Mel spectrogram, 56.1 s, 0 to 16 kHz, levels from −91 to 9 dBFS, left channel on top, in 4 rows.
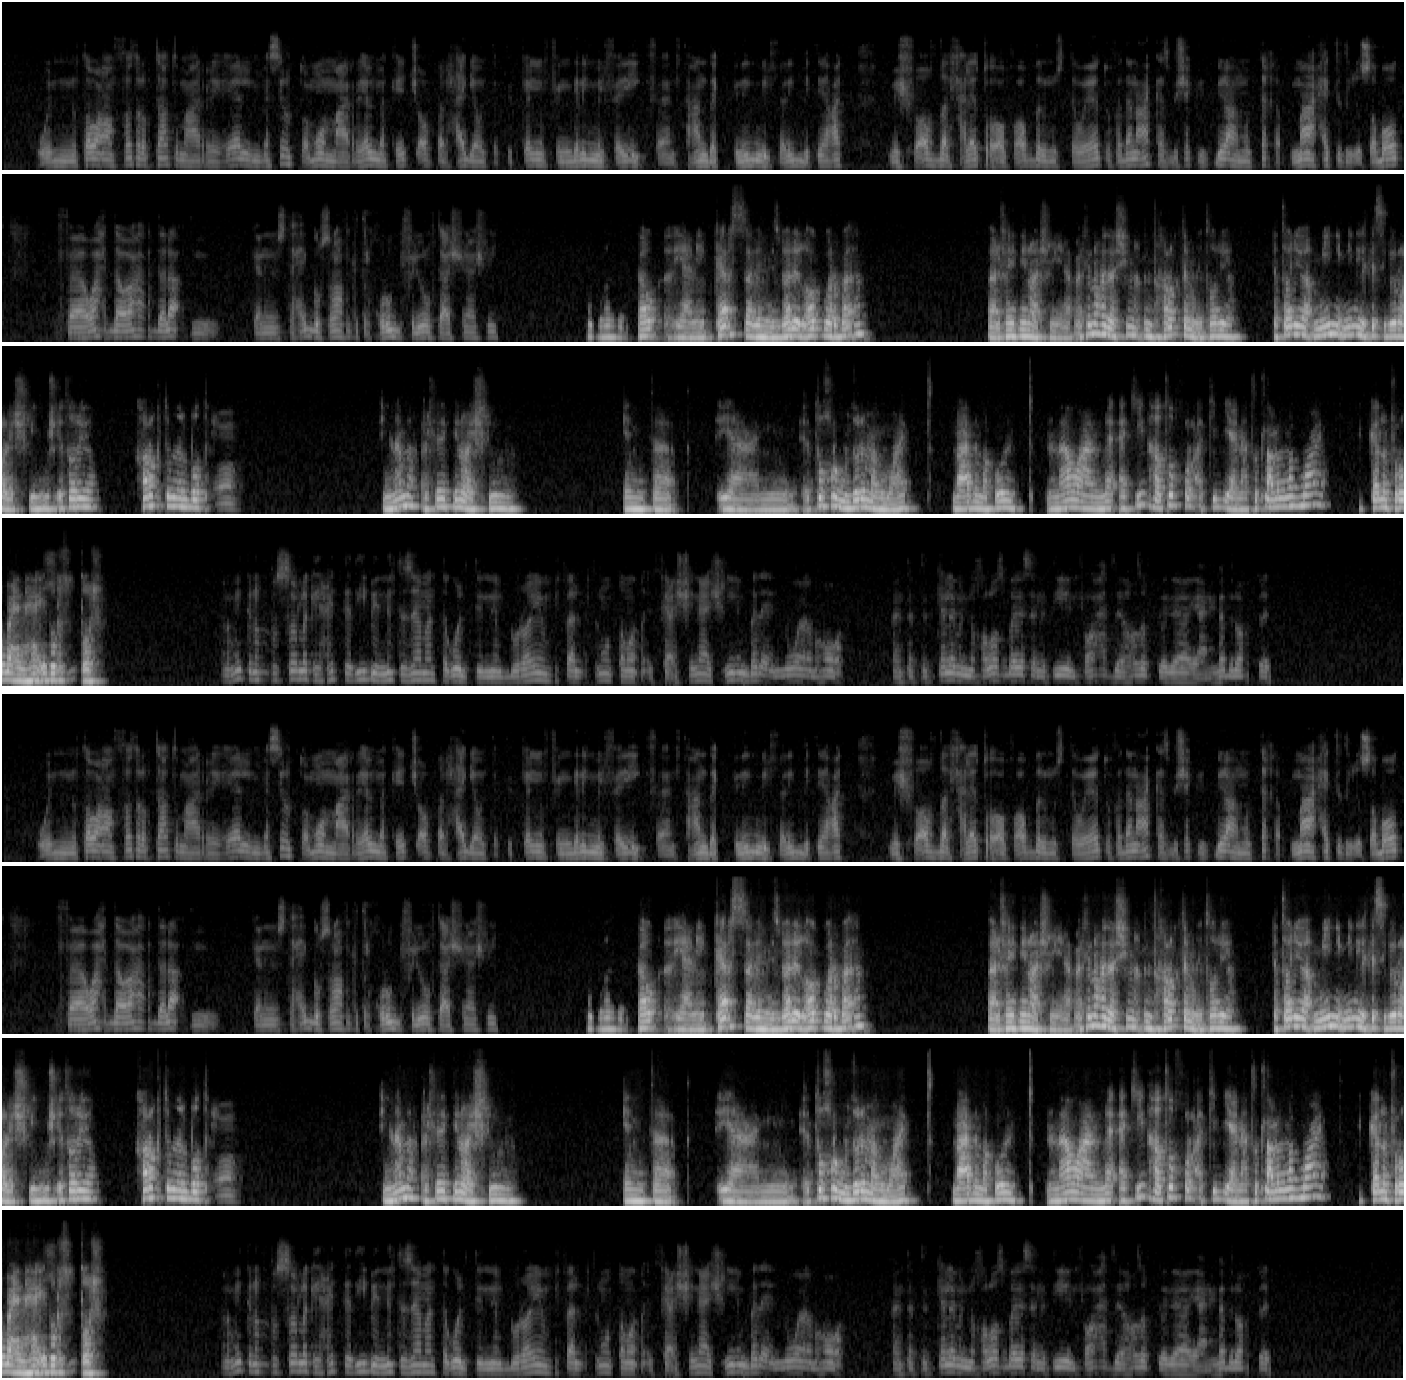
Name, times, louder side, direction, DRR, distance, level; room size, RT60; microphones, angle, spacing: voice 1, 0.4-4.9 5.2-14.2 14.6-16.2 16.5-19.0 30.1-30.4 42.4-42.8 44.2-50.5 51.0-54.8, equal, 10° right, 3.7 m, -44 dB
voice 2, 20.0-22.7 23.9-26.4 26.7-29.0 29.4-30.1 31.8-33.2 34.2-34.8 35.2-37.2 37.5-41.3 41.7-43.0, right 1 dB, 40° right, 1.0 m, -23 dB
head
